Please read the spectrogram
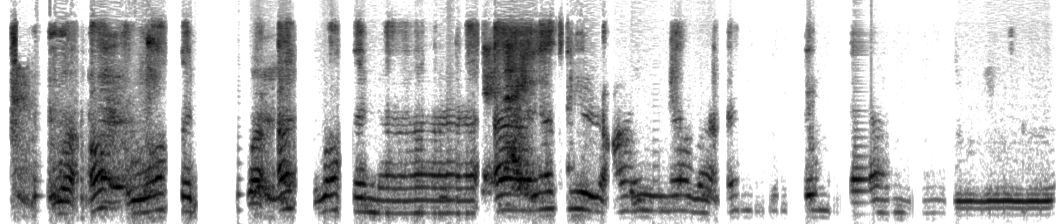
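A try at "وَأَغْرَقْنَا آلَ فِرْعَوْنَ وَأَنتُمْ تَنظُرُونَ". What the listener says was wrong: Nanti bonda highlight sikit dekat qaf tu. Dia jadi nipis tadi tu sebenarnya. Sepatutnya dia tebal Terus.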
